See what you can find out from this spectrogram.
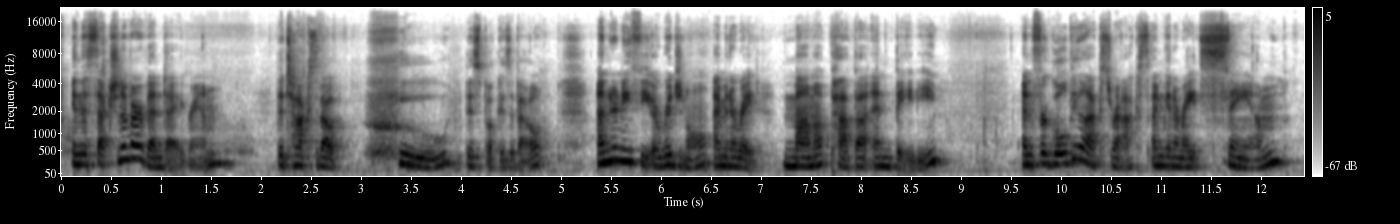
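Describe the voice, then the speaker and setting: Slightly low-voiced woman teaching young children. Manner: explanatory, spelling words out while writing. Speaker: elementary school teacher. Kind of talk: interactive read-aloud lesson for children.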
